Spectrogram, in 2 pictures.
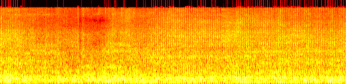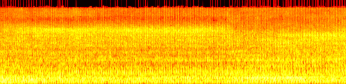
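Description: Motorised tricycle's small motorcycle engine running steadily under way, loud and close from inside the sidecar. A higher hiss joins for a few seconds in the middle.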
